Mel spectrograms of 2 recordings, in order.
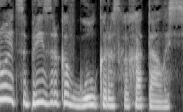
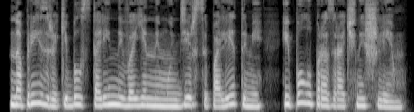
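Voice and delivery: ordinary delivery, nothing marked

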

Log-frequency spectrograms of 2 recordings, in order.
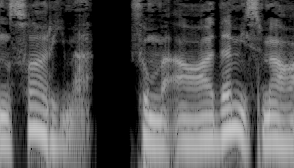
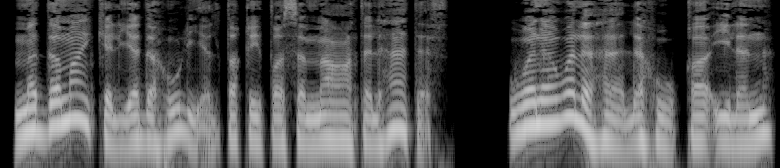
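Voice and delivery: plain reading voice

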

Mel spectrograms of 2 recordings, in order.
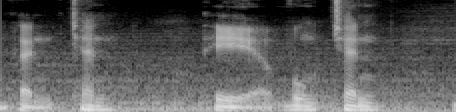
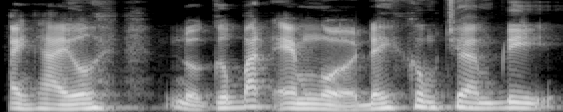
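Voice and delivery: put-on crying child; 7 semitones higher, faster than usual. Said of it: "khóc ré lên nức nở".

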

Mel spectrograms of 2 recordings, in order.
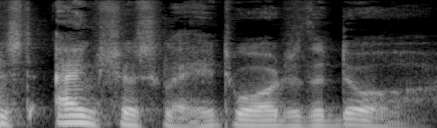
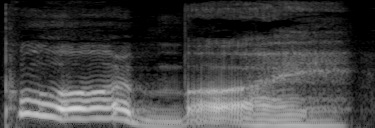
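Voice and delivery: soft-hearted, sorrowful sigh of pity; acted compassion, drawn out and falling; 3 semitones lower, 4 dB quieter than usual. A narrator's reading. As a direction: say it with tender regret. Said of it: "in pity for his former self".

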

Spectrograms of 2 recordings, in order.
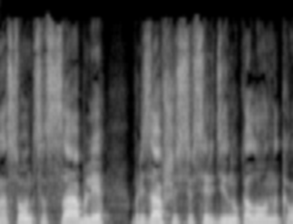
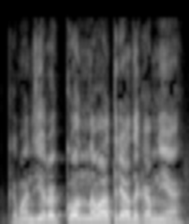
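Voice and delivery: calling out an order, louder; shouting; 7 semitones higher, 4 dB louder than usual. A narrator's reading. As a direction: shout the command across the field. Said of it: "крикнул он".

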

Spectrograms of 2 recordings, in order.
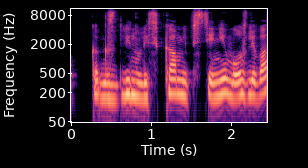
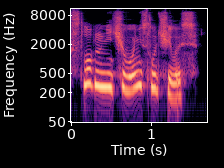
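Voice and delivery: plain reading voice

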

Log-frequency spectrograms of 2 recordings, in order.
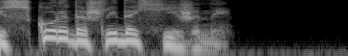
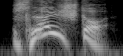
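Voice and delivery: guest voice; 12 semitones higher than usual. Acted. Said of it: "посоветовал гость".

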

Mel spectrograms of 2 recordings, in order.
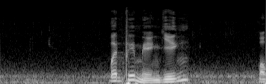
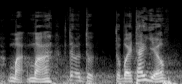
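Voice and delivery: stammering, high-pitched fright; startled, scared henchman; 6 semitones higher, faster than usual. Acted. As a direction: stammer it out in panic. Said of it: "hắn giật bắn người". (lắp bắp hoảng sợ, giọng cao)

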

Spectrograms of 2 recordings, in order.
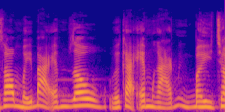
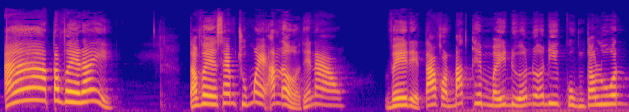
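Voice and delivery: gruff possessed scolding; 5 semitones higher than usual. Retold or imitated. Possessed medium berates the gathered family, irritably snapping. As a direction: scold like an old man's returning spirit. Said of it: "Bà gắt lên như này".

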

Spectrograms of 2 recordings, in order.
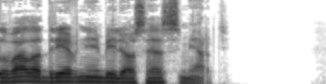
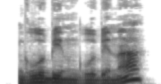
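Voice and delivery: usual speaking voice

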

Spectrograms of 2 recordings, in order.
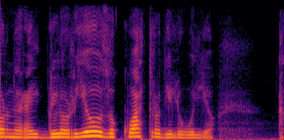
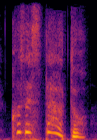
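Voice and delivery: put-on much higher, small frightened child's voice; scared little voice; 13 semitones higher than usual. A narrator's reading. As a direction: ask like a startled little girl. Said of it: "La vocina spaventata di Carrie".

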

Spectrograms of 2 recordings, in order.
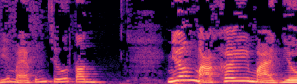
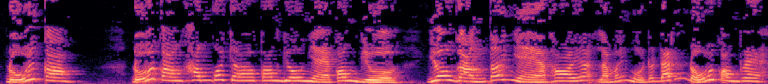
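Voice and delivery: pitiful ghost; 6 semitones higher than usual. Retold or imitated. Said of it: "nói rằng á".

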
